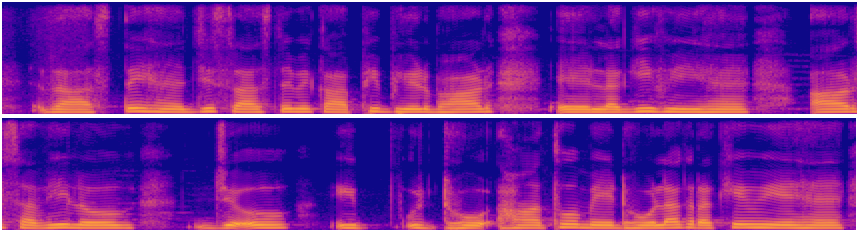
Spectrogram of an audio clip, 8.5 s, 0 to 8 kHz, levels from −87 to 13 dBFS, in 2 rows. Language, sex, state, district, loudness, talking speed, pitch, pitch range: Hindi, female, Bihar, Darbhanga, -14 LUFS, 145 wpm, 190 Hz, 185-200 Hz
